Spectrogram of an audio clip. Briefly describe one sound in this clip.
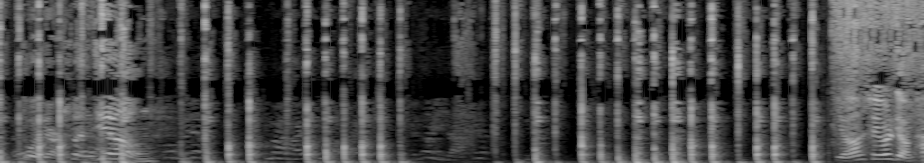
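A knife chops rapidly against a wooden board.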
